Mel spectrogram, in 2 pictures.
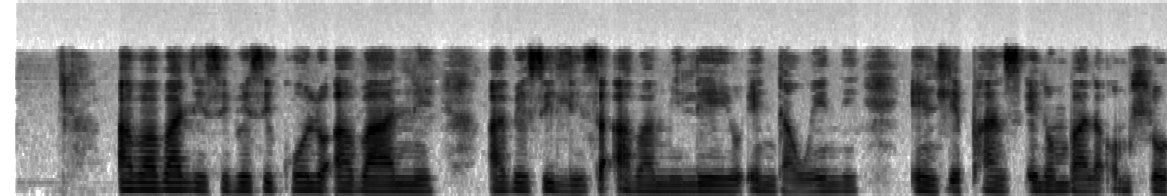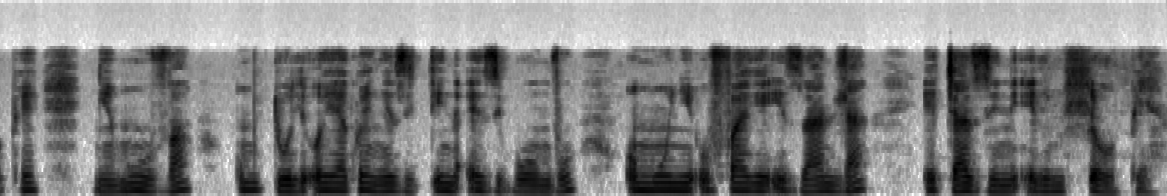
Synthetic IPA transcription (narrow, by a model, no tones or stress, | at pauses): aβaβalisiβesiɣɔlɔʔaβanɛa̰βesiɮisa̰ʔa̰βamilɛjɔʔɛndʱaweniɛnɬʼɛpʰant͡sʼiɛlom̩βalaʔo̰m̩ɬɔpʰɛŋemuːva | um̩d̥ʱulḭʔɔjakʰwɛŋezitʼinaʔeziβoɱvʱuo̰muɲɛʔufaɣɛʔḭzand͡ɮʱa | ɛ̰d̥ʒ̥ʱazinḭʔḛlim̩ɬɔːpʰɛ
